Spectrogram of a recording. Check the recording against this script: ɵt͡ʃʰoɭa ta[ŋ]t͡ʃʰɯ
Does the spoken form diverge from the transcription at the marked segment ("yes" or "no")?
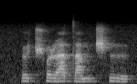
yes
